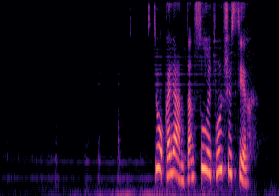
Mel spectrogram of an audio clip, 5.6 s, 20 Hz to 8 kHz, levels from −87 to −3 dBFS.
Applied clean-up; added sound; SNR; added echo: neural mask model DeepFilterNet 3.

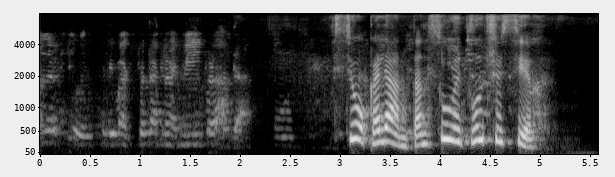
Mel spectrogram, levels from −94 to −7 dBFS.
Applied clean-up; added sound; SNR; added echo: neural mask model Resemble Enhance denoiser.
